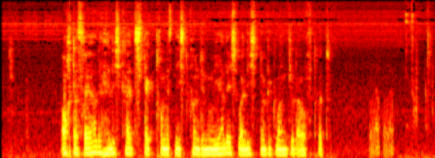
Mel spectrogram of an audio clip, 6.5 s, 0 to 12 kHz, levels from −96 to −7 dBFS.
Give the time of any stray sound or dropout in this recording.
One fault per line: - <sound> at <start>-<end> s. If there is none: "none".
- laugh at 5.5-5.9 s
